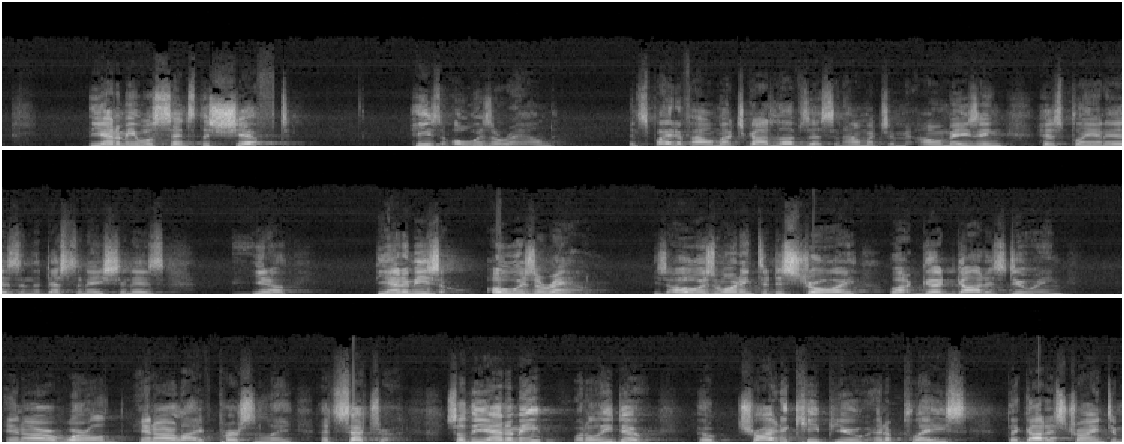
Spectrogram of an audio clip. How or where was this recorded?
large echoing room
